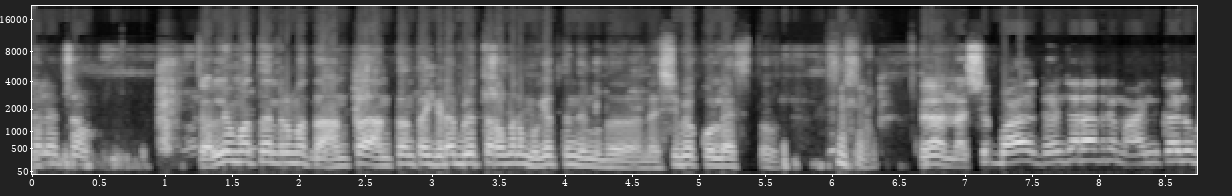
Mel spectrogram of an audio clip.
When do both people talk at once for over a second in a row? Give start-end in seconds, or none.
none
